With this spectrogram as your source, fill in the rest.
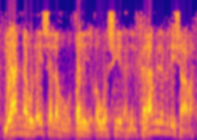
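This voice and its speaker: A man's voice: medium pitch, expressive, rapid-fire. A man teaching a religious law lesson as a sheikh, asking his class questions and repeating the key phrases. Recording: dull lo-fi recording with faint noise.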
